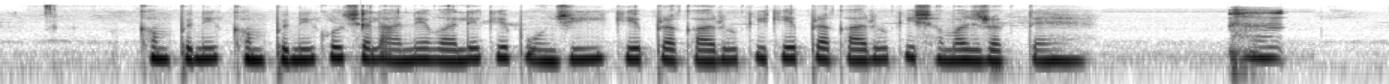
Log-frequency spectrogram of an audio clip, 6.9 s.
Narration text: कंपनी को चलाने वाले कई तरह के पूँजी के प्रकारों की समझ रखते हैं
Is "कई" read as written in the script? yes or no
no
